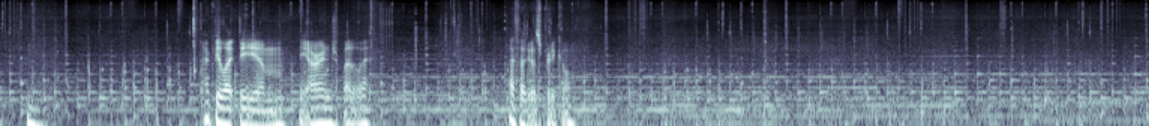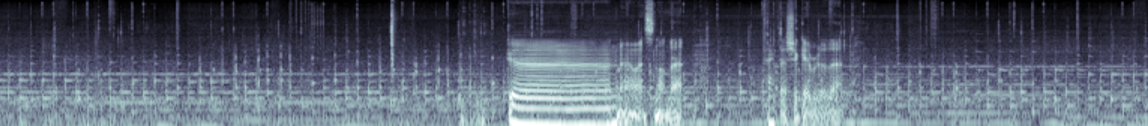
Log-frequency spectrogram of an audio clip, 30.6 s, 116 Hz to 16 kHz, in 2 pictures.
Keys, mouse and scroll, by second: 3.4-6.5 drag, 9.9 click, 16.2 click, 16.8 click, 19.2 scroll up 1, 19.4 scroll down 1, 22.4 click, 27.2 scroll down 1, 28.4 scroll down 1, 29.3 scroll down 1.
